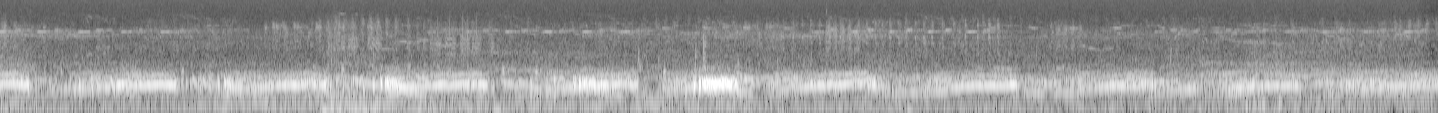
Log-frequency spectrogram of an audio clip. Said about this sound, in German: Und das klingt nochmal ganz anders als das Gurren von den Tauben, die wir sonst ganz viel bei uns in der Stadt sehen, von der Stadttaube. Das hören wir uns jetzt zum Vergleich auch nochmal an.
